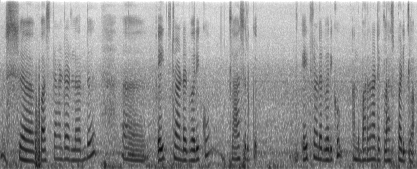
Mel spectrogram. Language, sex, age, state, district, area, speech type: Tamil, female, 18-30, Tamil Nadu, Tiruvannamalai, urban, spontaneous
